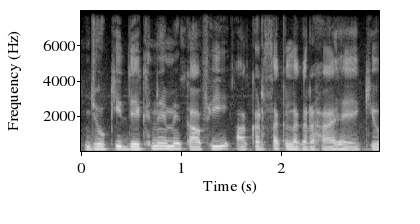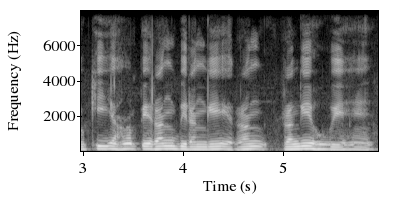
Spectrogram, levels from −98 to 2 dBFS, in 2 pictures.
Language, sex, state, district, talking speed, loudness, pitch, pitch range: Hindi, male, Jharkhand, Ranchi, 180 wpm, -16 LUFS, 140 Hz, 130-150 Hz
